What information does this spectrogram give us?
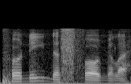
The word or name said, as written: pronenous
